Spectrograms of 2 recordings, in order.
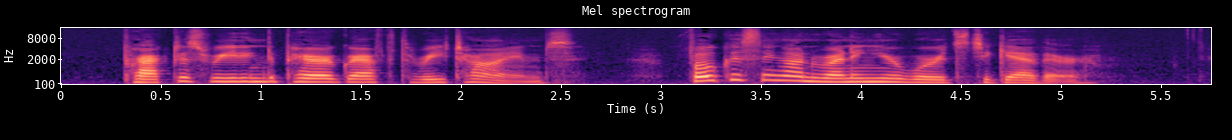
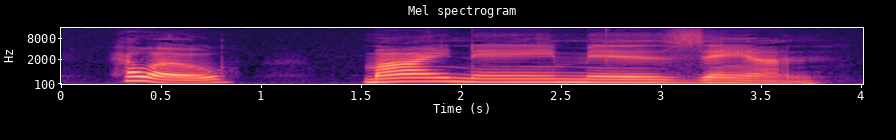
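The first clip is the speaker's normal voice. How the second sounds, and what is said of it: Exaggerated, drawn-out linked words. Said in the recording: “I'm going to exaggerate the linking of the words, drawing it out much longer than would be natural.”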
